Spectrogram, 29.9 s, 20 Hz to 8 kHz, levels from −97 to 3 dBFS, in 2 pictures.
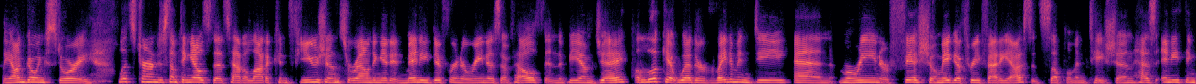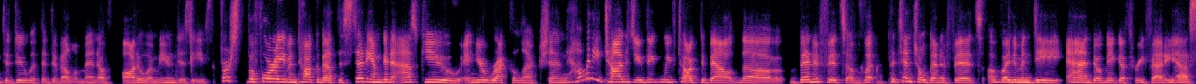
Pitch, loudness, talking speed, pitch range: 195 Hz, -27 LUFS, 175 wpm, 180-220 Hz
